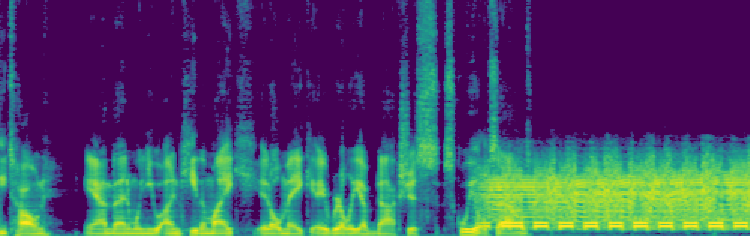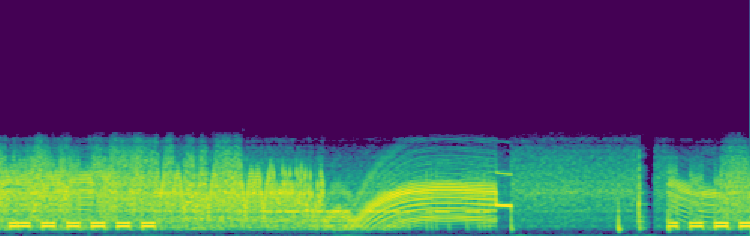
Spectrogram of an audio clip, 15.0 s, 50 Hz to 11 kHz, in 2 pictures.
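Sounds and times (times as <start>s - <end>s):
radio static hiss: 4.7s - 15.0s
pulsing radio busy tone: 4.8s - 12.6s, 14.1s - 15.0s.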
